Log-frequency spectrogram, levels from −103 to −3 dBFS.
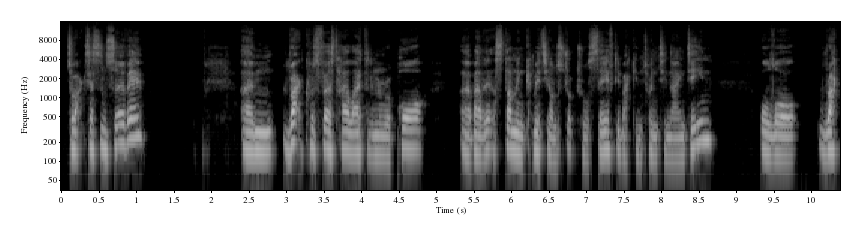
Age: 30-49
